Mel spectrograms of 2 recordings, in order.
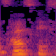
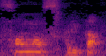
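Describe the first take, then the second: First: The name ends with a bare t sound. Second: The name ends with a full ta syllable. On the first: This is how English speakers say the name. "イギリス人サンスクリット、サンスクリット言っています" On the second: This is the original form of the name. "本当の言葉はサンスクリタ"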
